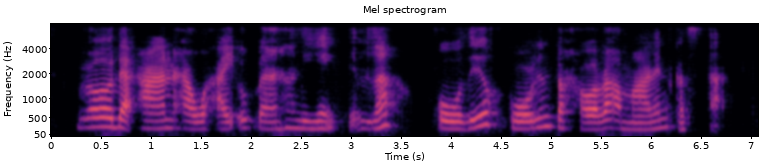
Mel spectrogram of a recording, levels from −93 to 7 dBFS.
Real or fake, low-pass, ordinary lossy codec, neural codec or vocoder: fake; 7.2 kHz; none; codec, 16 kHz, 1 kbps, X-Codec, HuBERT features, trained on LibriSpeech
